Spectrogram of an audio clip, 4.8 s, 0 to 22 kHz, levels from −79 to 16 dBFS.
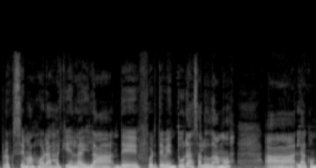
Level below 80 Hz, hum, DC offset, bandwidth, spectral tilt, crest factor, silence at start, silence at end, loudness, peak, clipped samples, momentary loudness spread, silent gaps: -38 dBFS; none; under 0.1%; 13.5 kHz; -6.5 dB/octave; 10 dB; 0 s; 0 s; -15 LUFS; -4 dBFS; under 0.1%; 5 LU; none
